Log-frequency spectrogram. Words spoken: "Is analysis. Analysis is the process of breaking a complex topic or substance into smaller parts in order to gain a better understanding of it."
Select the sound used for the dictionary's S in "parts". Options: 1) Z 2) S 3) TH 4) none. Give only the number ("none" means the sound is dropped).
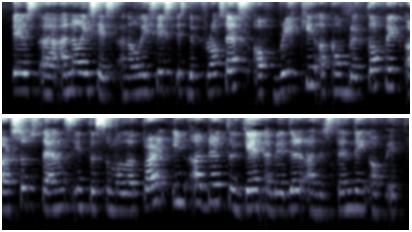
4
